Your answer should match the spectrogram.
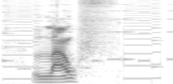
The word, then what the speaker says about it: Louth: Pronounce Louth.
